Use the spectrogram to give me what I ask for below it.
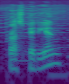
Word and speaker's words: Prospitian: Prospitian is usually how we pronounce Prospitian.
